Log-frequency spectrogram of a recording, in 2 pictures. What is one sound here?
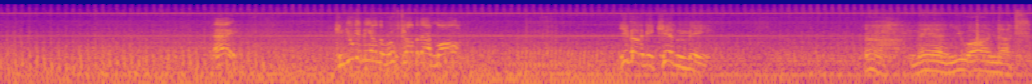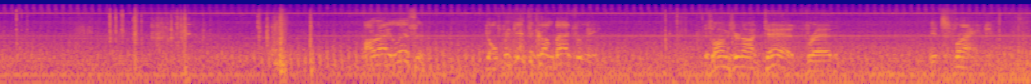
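A helicopter engine and rotor drone throughout.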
